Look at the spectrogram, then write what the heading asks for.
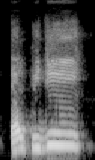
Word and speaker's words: elpiji: lu Apa itu gas elpiji elpiji pelafalan bahasa Indonesia dari ekonomi bahasa Inggris LPG yaitu Liquid Petroleum gas khalifah gas minyak bumi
